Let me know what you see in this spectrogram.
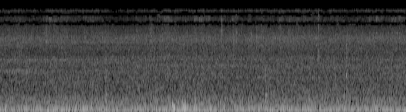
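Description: Steady low rumble of an idling vehicle engine, heard inside the cab, with a brief louder bump about two and a half seconds in.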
